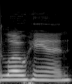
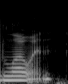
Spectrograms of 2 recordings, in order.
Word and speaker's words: Lohan: know Lindsay Lohan Lindsay people call her Lindsay Lohan but it's actually Lindsay Lohan who's it when he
